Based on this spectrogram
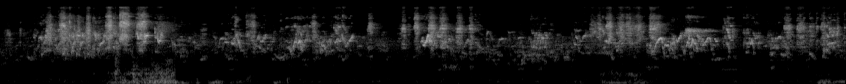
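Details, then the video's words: Chirping budgerigars give a steady flow of high, buzzy warbles and squeaky twitters, with a short rattling knock near the start. "Budgies Chirping Sounds"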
